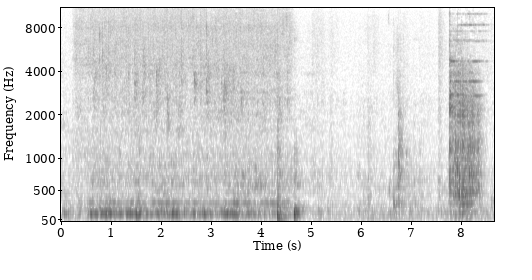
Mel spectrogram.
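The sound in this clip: Vegetables are washed under a running tap. Water splashes steadily for about four seconds, followed by a couple of knocks, quieter trickling and a brief fresh gush at the end.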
